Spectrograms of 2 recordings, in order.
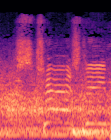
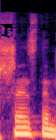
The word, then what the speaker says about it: Szczęsny: Szczęsny makes a brilliant!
